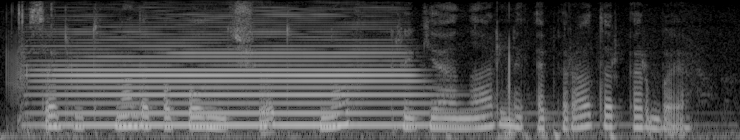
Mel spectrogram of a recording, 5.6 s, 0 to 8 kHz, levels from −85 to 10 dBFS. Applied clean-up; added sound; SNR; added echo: none; Bowed string instrument; -4 dB; none.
